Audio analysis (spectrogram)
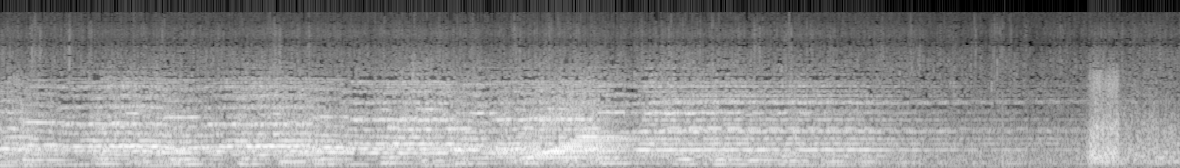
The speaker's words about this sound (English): Night had fallen. The sky had clouded over, and a wind-driven rain was falling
